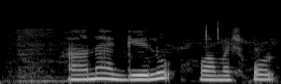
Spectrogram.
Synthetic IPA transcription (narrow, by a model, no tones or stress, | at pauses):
ʔanaɡɛːlu | wɑːmɐʃquːl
